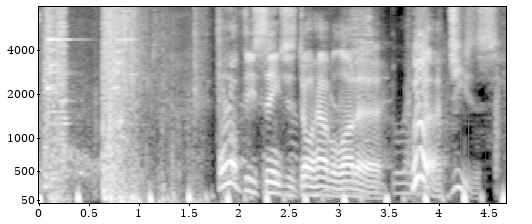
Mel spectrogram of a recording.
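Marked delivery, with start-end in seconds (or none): 3.5-4.6 sudden, startled, high, frightened yell. Hearing someone talking behind while in the middle of talking: startled yell. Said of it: "didn't mean to yell like that".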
